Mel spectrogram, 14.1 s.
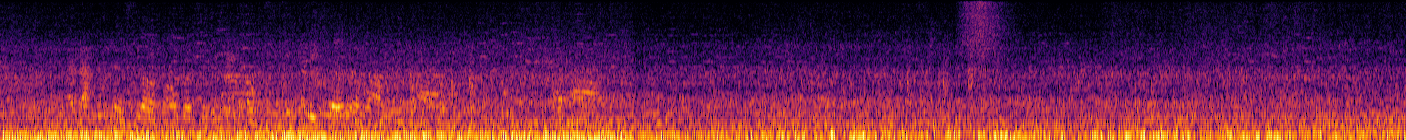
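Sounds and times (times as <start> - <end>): train rumbling: 0.0 - 14.0
air hiss: 9.6 - 10.2.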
